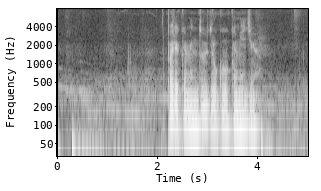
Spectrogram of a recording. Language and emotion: Russian, neutral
